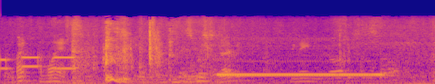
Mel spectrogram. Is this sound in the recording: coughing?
no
